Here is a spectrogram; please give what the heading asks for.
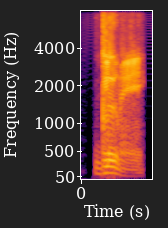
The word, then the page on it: gloomy: British English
